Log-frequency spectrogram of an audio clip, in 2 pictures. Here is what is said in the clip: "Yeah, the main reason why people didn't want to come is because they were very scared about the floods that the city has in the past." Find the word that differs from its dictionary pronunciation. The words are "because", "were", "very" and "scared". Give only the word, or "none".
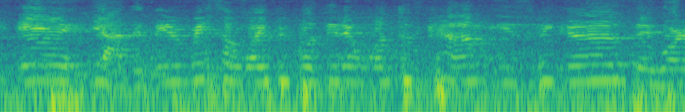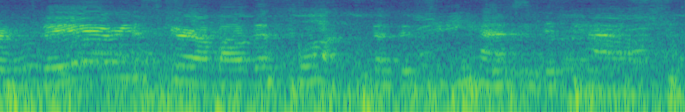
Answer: scared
